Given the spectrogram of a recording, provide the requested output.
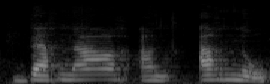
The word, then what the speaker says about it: Bernard Arnault: Bernard Arnault.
